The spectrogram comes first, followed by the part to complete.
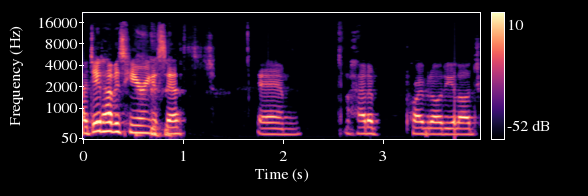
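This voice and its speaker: A woman in an Irish accent speaks at medium pitch, with a dry, close sound and no echo. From Ireland. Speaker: pediatric speech and language therapist. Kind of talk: casual interview chat. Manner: chatty.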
